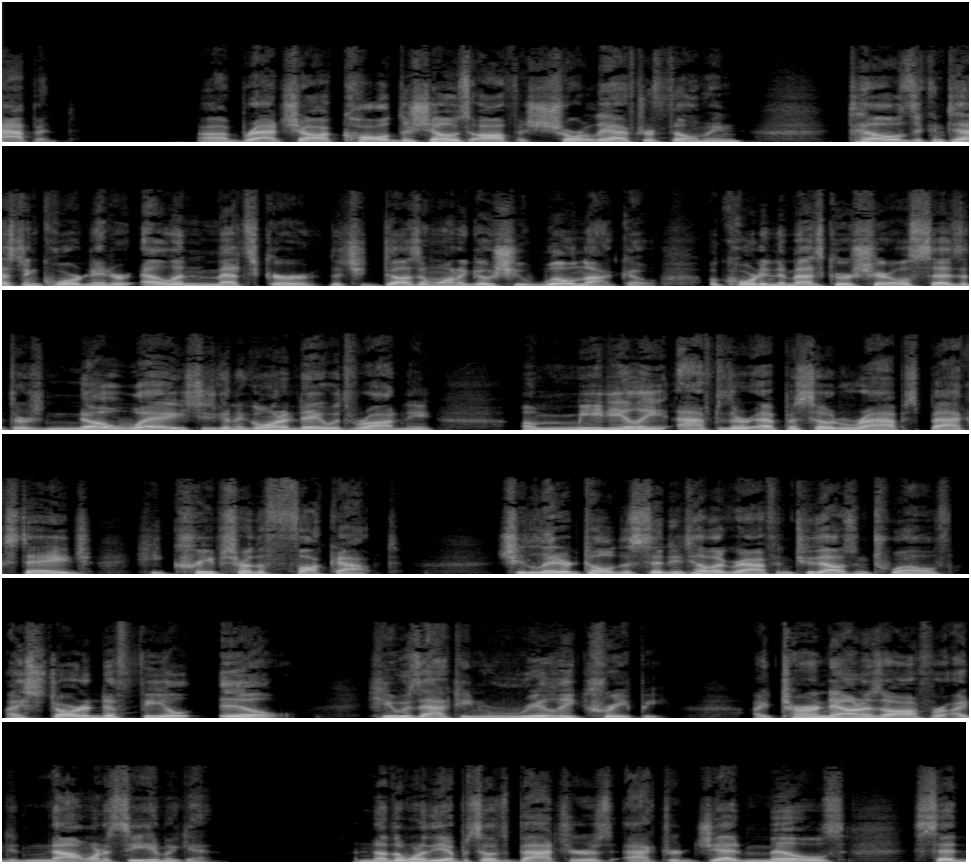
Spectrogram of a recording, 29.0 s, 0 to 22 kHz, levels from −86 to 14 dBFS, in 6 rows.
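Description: From 13.44 to 15.46 s, crude rate conversion (48 to 44.1 kHz, linear interpolation) adds a gritty, inharmonic fizz, seen as faint stray streaks on a spectrogram.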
